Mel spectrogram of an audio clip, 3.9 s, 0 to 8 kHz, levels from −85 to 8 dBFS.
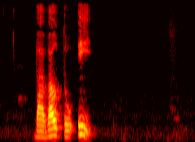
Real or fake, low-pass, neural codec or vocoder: real; 7.2 kHz; none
